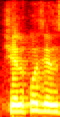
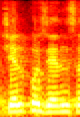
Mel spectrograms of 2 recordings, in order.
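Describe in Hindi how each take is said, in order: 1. पहला स्वर आगे वाला 'eh' जैसा है। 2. पहला स्वर आगे वाला 'eh' जैसा है।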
